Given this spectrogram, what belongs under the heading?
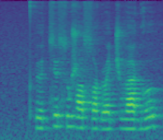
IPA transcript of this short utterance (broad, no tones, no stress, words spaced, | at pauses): pʰʏt͡sʏ suʒœ sˤʏɡɹɛt͡ʃva ɡʊ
